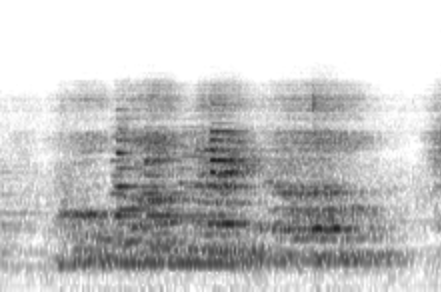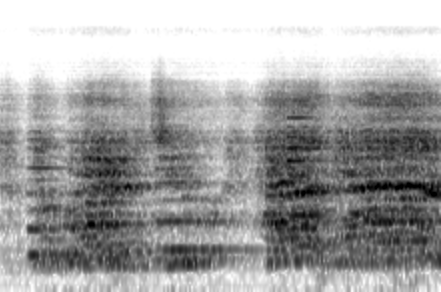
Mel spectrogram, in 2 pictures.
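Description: Gospel choir singing over music, getting louder in the second half with a long held note near the end.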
